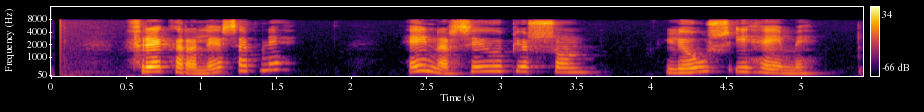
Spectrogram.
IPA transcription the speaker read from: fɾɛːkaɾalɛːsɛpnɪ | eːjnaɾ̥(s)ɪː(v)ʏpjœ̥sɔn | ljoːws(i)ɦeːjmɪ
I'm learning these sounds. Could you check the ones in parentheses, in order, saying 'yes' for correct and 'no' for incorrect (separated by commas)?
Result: yes, no, yes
